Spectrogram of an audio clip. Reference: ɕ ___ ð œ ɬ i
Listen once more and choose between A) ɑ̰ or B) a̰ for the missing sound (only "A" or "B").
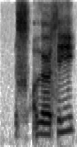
A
